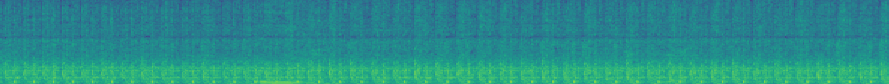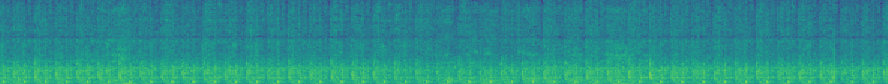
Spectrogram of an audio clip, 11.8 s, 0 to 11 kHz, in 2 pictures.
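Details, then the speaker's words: Yanmar DX tractor with Chinese single-cylinder diesel, said to have seized from low oil, after repair and oil refill: steady even thump around 210 beats a minute, no knock; normal idle. "Oke ternyata mesin sudah normal bagus"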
